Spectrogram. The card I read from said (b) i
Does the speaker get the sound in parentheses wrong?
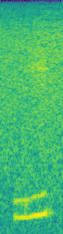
yes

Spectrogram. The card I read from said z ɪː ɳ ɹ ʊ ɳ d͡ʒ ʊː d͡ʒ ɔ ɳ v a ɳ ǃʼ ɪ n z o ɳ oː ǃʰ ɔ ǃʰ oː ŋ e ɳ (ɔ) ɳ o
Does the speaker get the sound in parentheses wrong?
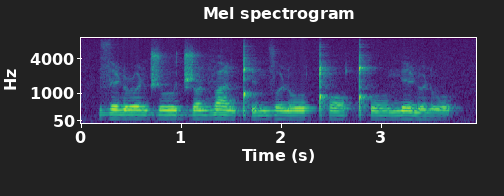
yes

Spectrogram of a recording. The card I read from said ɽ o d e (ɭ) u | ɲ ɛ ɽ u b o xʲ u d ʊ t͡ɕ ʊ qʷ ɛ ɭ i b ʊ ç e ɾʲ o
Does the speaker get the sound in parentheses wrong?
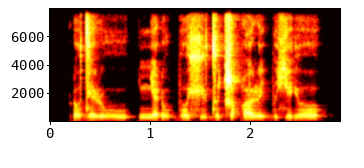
no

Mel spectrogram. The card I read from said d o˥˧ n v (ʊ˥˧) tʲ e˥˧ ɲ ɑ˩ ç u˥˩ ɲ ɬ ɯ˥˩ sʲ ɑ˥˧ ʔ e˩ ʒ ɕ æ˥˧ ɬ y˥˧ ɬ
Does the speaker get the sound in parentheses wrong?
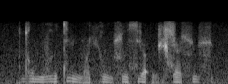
yes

